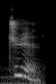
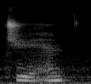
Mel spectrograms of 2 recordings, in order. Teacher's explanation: One is 卷 4th tone. Second is 卷 the 3rd tone.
